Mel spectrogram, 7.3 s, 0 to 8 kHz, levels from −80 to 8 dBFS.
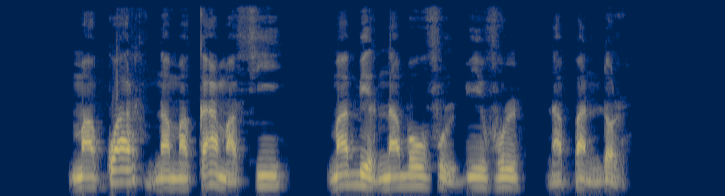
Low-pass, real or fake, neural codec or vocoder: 7.2 kHz; real; none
